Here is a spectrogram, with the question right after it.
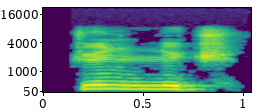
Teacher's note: Günlük vurğu ikidədir. Burada ü saiti var. İncə, qapalı və dodaqlanandır.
